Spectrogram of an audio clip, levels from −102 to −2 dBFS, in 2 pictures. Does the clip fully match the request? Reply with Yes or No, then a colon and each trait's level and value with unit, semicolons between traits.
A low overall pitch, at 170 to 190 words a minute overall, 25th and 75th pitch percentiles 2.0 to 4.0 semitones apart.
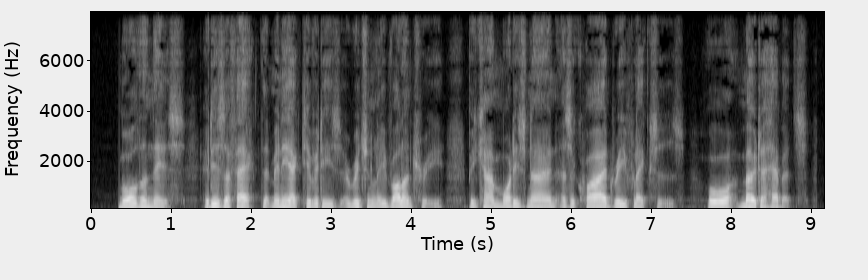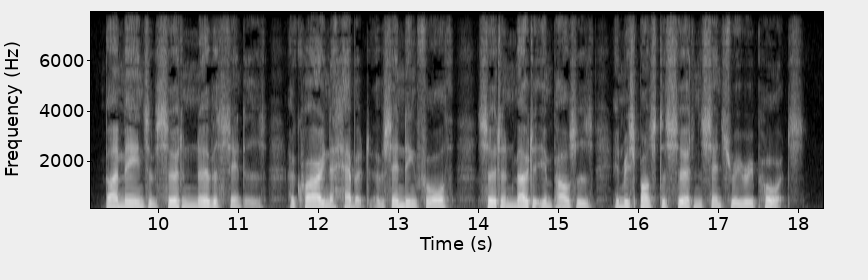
No: low, 125 Hz; average, 140 wpm; average, 2.9 semitones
